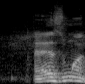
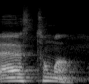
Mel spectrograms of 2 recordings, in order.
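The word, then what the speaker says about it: asthma: कहा जाता है और इंग्लिश में उसको एज़मा कहते हैं। एज़मा, कुछ लोग समझते हैं कि हाँ ये प्रोनाउंसिएशन सही हो गई, कुछ लोग तो बोलते हैं इसको एस्थमा। TH जो है उसकी आवाज़ बहुत खोल के निकालते हैं तो बड़ी ये तकलीफ़ होती है सुन के।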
